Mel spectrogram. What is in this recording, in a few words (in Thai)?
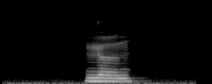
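"เงิง" ภาษาโคราช; เปิดอ้า กว้าง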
